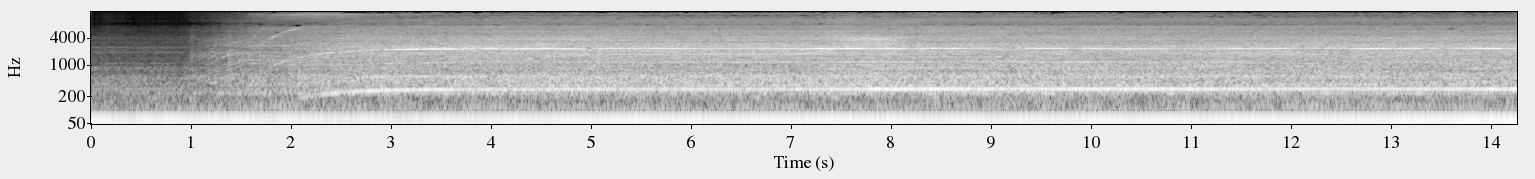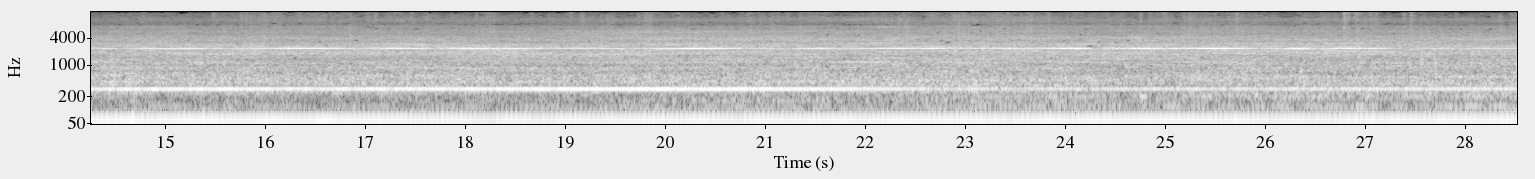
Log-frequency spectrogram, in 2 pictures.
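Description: DreameBot Z10 Pro robot vacuum's suction fan spinning up with a rising whine about two seconds in, then running steadily with a high whine as the robot cleans the floor.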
